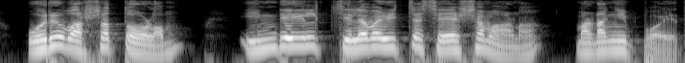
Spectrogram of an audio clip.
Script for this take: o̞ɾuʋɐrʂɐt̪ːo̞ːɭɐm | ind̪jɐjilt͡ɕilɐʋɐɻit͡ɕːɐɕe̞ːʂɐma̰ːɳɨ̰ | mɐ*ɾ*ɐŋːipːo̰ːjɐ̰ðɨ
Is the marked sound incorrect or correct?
incorrect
